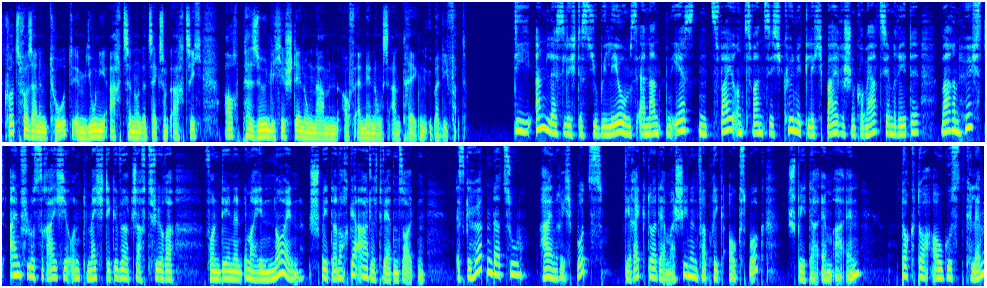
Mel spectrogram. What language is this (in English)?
German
